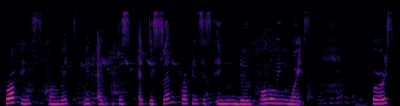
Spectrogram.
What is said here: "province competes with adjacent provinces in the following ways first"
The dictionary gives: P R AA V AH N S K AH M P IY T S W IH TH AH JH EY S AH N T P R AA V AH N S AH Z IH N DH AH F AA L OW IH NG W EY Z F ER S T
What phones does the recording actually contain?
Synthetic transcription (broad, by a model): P R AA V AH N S K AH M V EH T W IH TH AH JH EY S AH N P R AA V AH N S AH S IH N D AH F AA L OW IH NG W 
